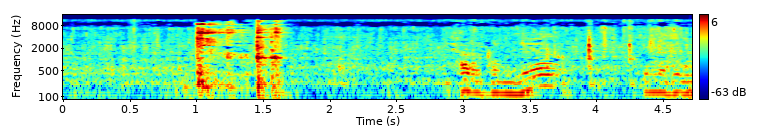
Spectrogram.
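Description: A wooden spoon stirs a thick sauce in a pot.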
